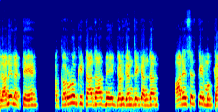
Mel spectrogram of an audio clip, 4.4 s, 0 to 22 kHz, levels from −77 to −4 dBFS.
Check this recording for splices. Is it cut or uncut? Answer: uncut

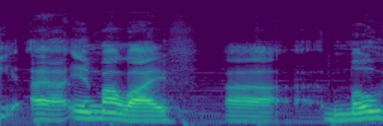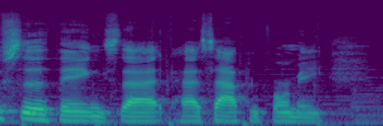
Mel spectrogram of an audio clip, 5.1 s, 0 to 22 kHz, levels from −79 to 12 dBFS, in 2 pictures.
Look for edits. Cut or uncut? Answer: uncut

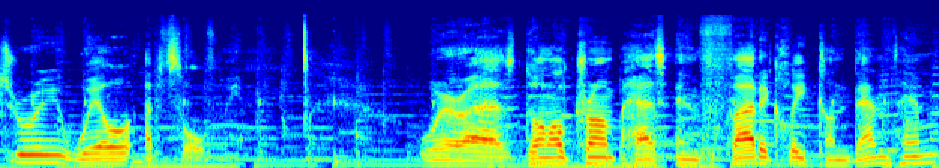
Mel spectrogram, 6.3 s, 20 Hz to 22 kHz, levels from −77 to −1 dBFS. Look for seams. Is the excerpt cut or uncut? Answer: uncut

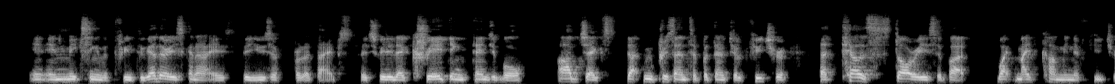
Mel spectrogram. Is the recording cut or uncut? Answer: uncut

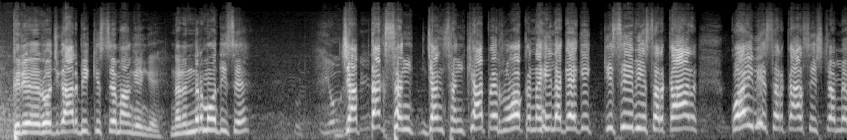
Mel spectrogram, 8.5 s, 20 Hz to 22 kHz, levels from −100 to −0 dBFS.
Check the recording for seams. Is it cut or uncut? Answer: uncut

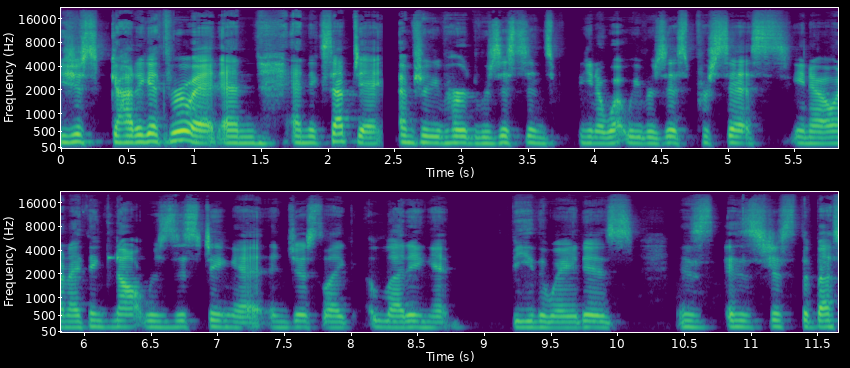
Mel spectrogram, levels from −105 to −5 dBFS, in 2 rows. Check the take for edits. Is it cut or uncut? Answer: cut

